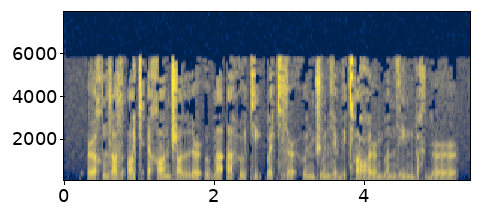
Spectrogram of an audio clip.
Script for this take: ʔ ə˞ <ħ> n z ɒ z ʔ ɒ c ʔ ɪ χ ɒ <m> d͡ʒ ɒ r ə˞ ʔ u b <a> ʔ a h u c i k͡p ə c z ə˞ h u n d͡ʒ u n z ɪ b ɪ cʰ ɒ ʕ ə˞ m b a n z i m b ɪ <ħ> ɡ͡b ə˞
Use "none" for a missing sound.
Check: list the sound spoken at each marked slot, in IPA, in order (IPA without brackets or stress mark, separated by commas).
χ, n, a, ħ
